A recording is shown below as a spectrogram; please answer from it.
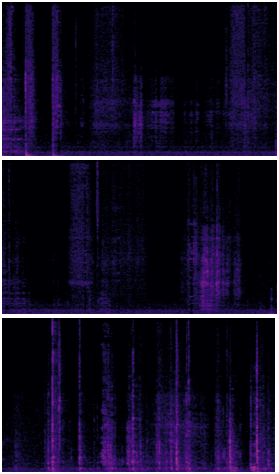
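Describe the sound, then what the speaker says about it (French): Double-sided adhesive tape pulled from a tape roller at a scrapbooking and card-making craft table, giving quiet scratchy rolling and tapping sounds in several short bursts, close and faint, with louder clicks toward the end. "je vais prendre le rouleau double face et je vais mettre de l'adhésif"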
